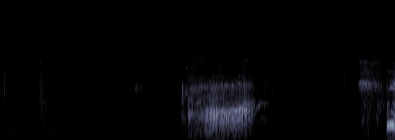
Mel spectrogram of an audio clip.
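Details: Loud, rasping, drawn-out snore with a whistling edge, short breathy snorts before and after; heavy snoring.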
